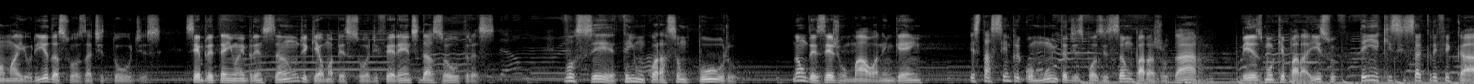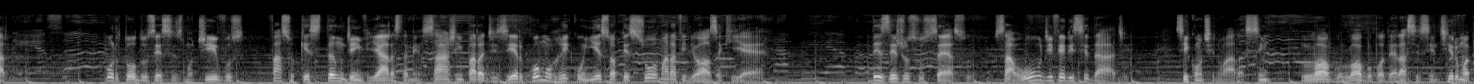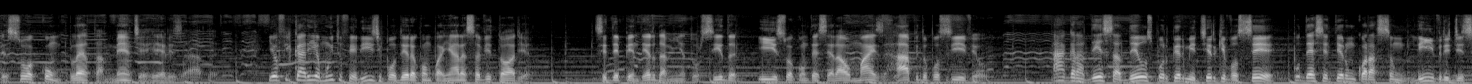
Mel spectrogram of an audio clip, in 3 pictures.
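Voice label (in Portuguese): ANIV NETO male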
